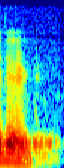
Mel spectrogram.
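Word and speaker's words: read: रीड का देखो 3 form है, रीड, रेड, रेड। Pronunciation same होता है, वो सॉरी स्पेलिंग सेम होती है लेकिन उच्चारण अलग है, तो इसलिए मैं रेड कह रहा हूँ। तो ये भी सीखो भाई, रीड, रेड, रेड। Spelling will be same but the pronunciation will be different.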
